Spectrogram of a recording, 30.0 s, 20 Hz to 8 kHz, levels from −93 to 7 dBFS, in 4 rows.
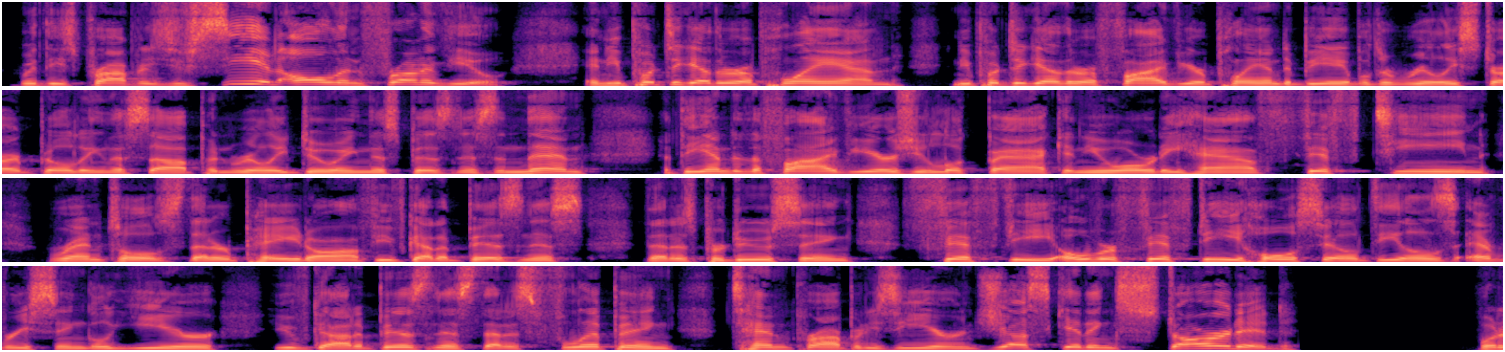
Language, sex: English, male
